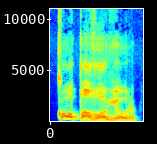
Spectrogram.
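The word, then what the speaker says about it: Kópavogur: Я теж начебто з'ясував, але там є якісь виключення в їхній мові, тому є, тому що Брейдаблік представляє місто Копавогюр і там наголос на букву О.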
